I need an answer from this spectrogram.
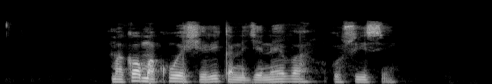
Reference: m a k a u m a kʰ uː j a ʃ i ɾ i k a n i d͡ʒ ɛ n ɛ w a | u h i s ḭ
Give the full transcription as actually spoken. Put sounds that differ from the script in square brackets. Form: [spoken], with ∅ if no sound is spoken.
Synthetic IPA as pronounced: m a k a [ɔ] m a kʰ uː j a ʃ i ɾ i k a n i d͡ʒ ɛ n ɛ [v] a | u [s] i s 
